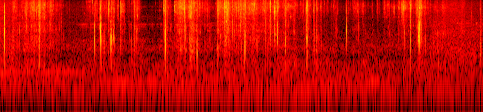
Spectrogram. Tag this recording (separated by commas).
Wood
